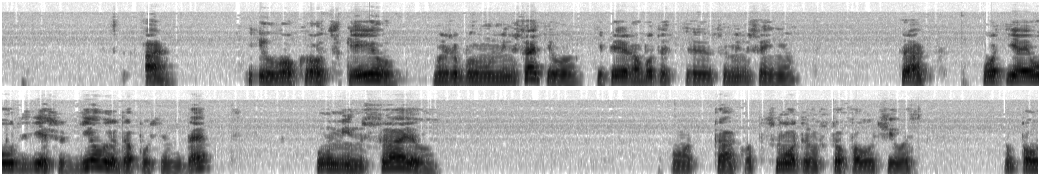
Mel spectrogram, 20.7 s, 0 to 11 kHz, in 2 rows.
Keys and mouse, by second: 0.3-1.5 middle drag, 7.6-10.1 drag, 18.8 click, 19.6-20.7 middle drag.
